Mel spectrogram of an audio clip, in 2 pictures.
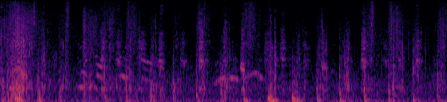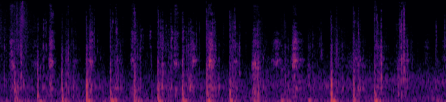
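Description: Footsteps crunch steadily on dry grass and dirt.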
